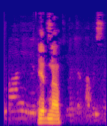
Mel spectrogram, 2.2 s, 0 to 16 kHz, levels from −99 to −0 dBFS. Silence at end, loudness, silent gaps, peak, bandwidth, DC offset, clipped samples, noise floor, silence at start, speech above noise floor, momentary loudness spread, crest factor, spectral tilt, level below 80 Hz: 0.1 s; -18 LUFS; none; 0 dBFS; 11.5 kHz; under 0.1%; under 0.1%; -44 dBFS; 0.2 s; 24 dB; 22 LU; 22 dB; -5.5 dB/octave; -64 dBFS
